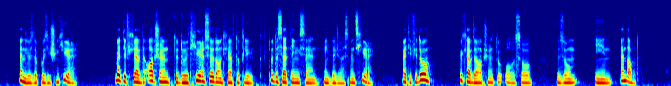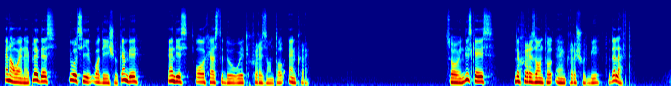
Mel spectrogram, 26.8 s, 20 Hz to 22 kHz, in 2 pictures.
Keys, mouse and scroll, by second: 16.1 space, 23.8 space.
